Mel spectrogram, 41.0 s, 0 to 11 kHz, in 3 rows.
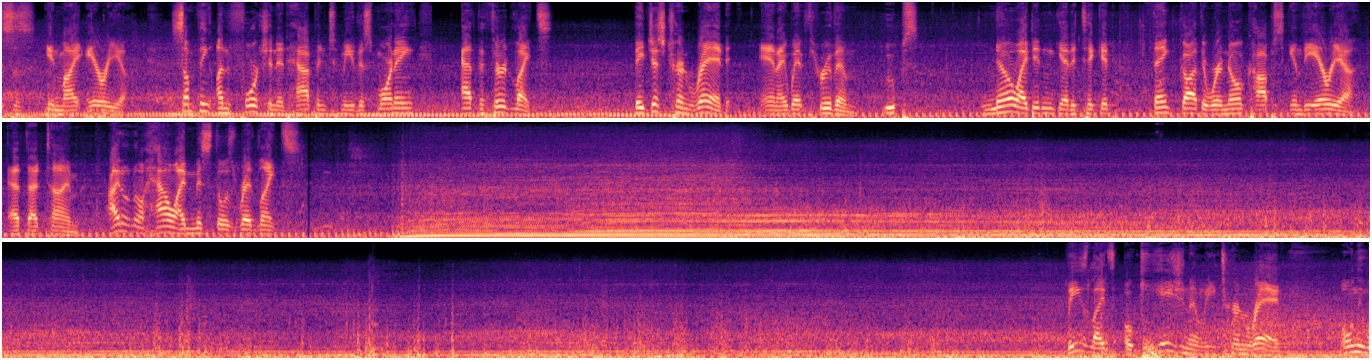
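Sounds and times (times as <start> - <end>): motorcycle engine accelerating: 0.0 - 41.0
wind and road noise: 0.0 - 41.0.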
